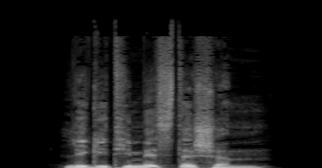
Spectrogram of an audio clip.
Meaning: strong dative masculine/neuter singular of legitimistisch
- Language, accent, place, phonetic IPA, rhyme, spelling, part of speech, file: German, Germany, Berlin, [leɡitiˈmɪstɪʃm̩], -ɪstɪʃm̩, legitimistischem, adjective, De-legitimistischem.ogg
